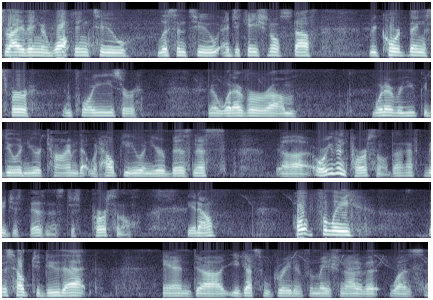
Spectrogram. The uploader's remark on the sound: In this episode, I am walking outside, leveraging a chance to get fresh air and exercise, while recording a podcast. Dictamus – Used to record the episode (I later found that I could have increased the quality of the recording, oh well).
